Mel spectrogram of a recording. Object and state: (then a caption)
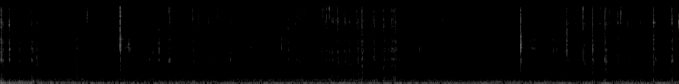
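Dry bar soap being shaved. A metal blade shaves curls and flakes off the edge of a solid, palm-sized orange bar of dry soap held in the hand. Quiet, crisp scraping and bright crackling ticks come in rapid bursts, with a few sharper snaps standing out. A steady low hum runs underneath.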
